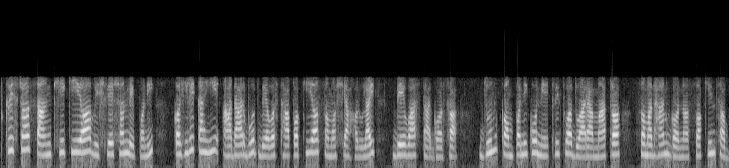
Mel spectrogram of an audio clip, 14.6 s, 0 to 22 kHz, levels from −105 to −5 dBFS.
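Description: From start to finish, the speech passes through a GSM full-rate codec, and the damage is plainly audible. The coder represents the voice as a vocal-tract filter fed by sparse, evenly spaced excitation pulses, which gives it a buzzy, gravelly roughness. The band is limited to roughly 200 Hz to 3.7 kHz, which fits a 13 kbps full-rate coder. A spectrogram shows a hard ceiling near 3.7 kHz and harmonics that are smeared and grainy rather than cleanly striated.

There are lost GSM frames at two points. From 4.56 to 4.59 s, a gap of about 20 ms, consistent with one frame, is filled by repeating the last good frame, which gives a short metallic ring. From 10.90 to 10.97 s, just after "जुन कम्पनीको", a longer gap of about 60 ms, pointing to three frames, rings. On the waveform these appear as brief stretches of repetitive cycles. On the spectrogram they look like frozen horizontal bands.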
